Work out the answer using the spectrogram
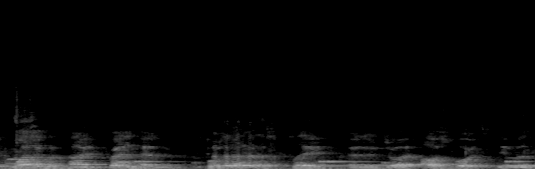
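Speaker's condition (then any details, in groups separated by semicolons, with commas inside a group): ALS; speech and swallowing changes present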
